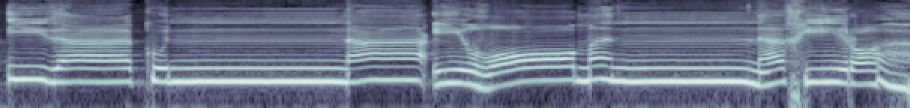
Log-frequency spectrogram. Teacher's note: ذا کو لمبا 2 حرکت کریں گے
